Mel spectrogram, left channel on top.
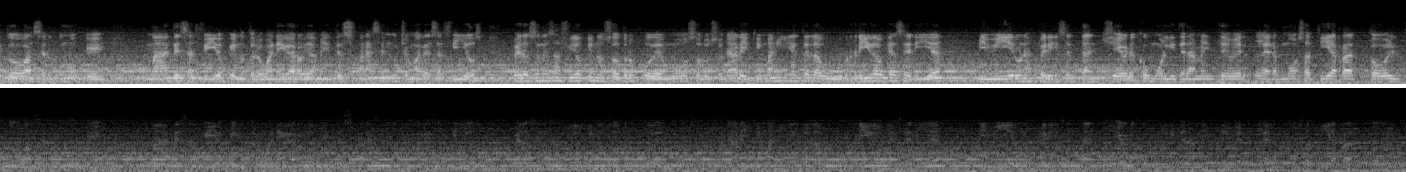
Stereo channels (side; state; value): right; quieter; 15.7 dB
